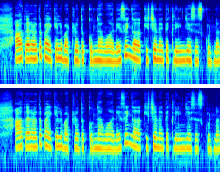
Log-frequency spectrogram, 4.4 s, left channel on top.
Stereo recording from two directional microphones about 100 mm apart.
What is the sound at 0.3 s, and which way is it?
A woman's voice, 25° left (ahead or behind).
